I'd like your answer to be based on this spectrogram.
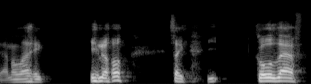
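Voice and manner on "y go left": louder, firm command; commanding driver. Retold or imitated. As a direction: bark it at the beast. Master steering stubborn beast.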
